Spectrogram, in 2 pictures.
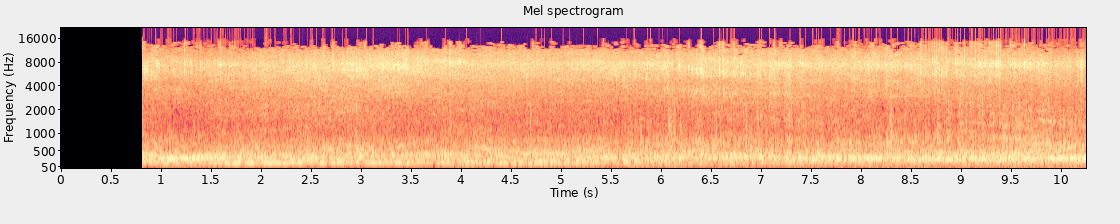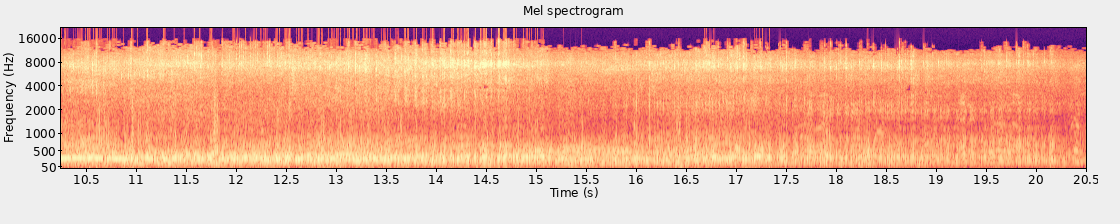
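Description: Racing car engines running loud at close range as hill-climb cars go past the roadside one after another. The sound cuts in under a second in and fades over the last few seconds.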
